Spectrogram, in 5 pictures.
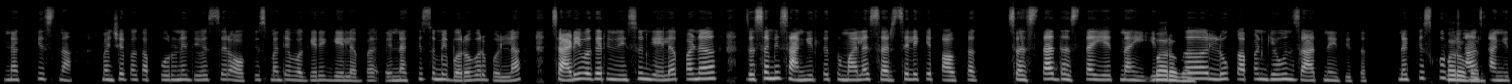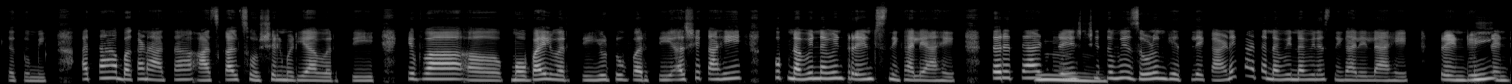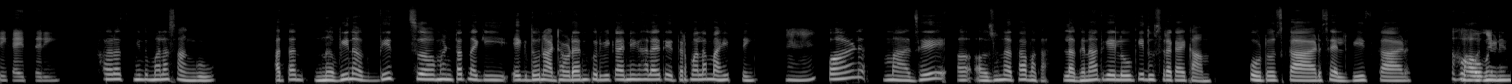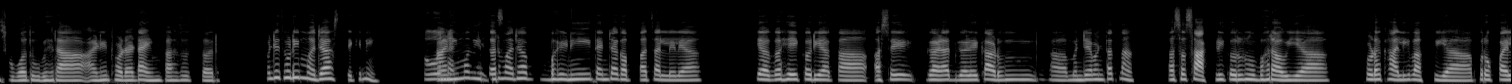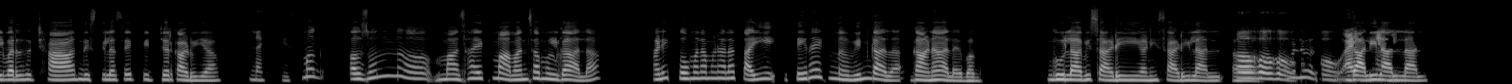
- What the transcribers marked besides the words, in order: tapping; in Hindi: "सरसे ले के पाँव तक"; other background noise; drawn out: "हं"
- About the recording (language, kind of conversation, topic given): Marathi, podcast, तुमचा सिग्नेचर लूक कोणता आहे, आणि तोच तुम्ही का निवडता?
